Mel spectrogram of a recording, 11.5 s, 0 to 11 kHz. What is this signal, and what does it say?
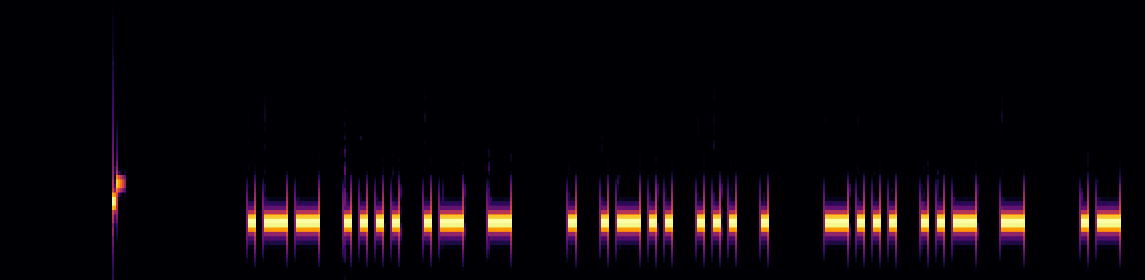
Morse code, heard as a keyed tone, about 15 wpm, 700 Hz. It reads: WHAT ELSE BUT A
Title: Sentences from Top 1600 Words 15wpm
